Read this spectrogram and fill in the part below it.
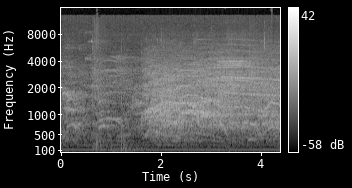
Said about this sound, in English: The crowd's getting pumped, trying to pump up the Penguins.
